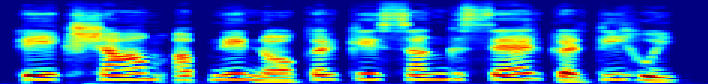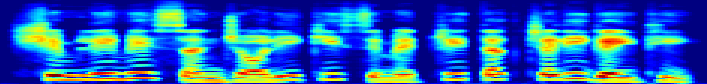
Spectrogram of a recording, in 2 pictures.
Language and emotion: Hindi, neutral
